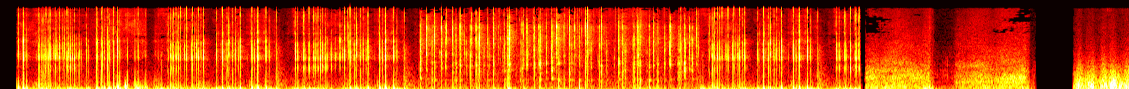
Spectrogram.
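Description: A small, flat, hand-drawn pink paper cutout of an oval hairbrush, thin and not hollow, is held in both hands while long red acrylic nails tap and scratch across its drawn bristle surface. Dense, crisp crinkling taps and bright scratching run for about eleven seconds. They then give way to a softer, quieter rustle, a brief silence, and a final burst of handling.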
